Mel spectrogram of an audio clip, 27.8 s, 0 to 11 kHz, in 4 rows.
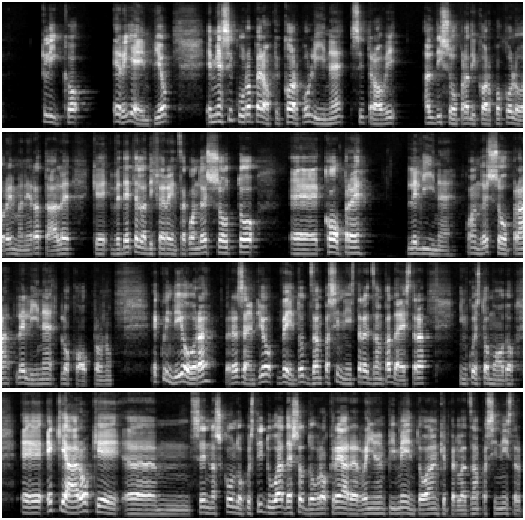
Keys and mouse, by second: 3.1 click, 3.7 click, 5.3 click, 9.8 click, 10.4 ctrl+middle click, 11.1 shift+middle click, 11.6 ctrl+middle click, 13.3 click, 14.0 ctrl+middle click, 14.7 shift+middle click, 16.5 click, 16.8 click, 23.1 click, 24.8 click, 26.2 ctrl+middle click, 26.9 shift+middle click.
